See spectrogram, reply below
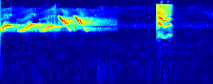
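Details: Double-collared seedeater, pure tui-tui song style used to train and excite males, with a female piping: a fast run of bright, warbled and slurred high notes lasting over a second, then one sharp piercing chirp.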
